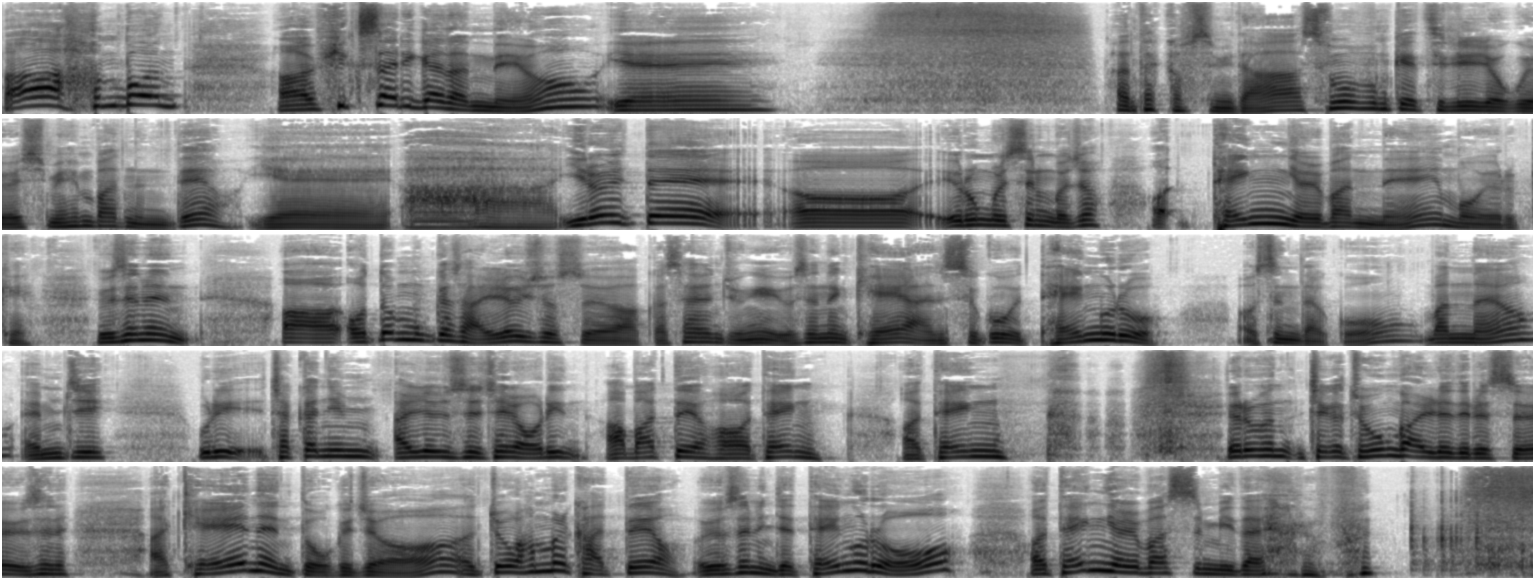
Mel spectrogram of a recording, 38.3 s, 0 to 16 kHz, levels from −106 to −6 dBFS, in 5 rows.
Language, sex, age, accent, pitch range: Korean, male, 30-49, native, 120-180 Hz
